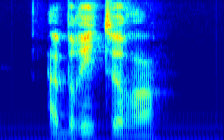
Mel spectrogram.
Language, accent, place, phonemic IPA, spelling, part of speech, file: French, France, Lyon, /a.bʁi.tʁa/, abritera, verb, LL-Q150 (fra)-abritera.wav
- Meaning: third-person singular future of abriter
